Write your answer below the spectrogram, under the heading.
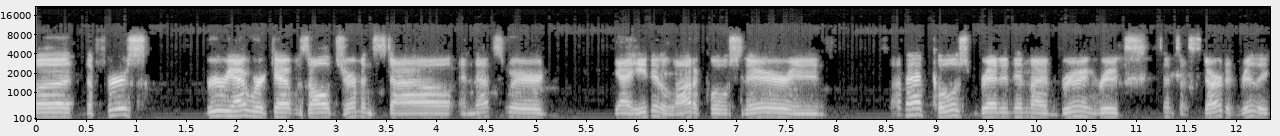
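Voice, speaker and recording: A man with an American accent speaks in a fairly high pitch with ordinary pitch variation. The sound is dry and close, with no echo. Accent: noticeable regional US. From Utah, US. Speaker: head brewer. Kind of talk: casual interview chat. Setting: video call.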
